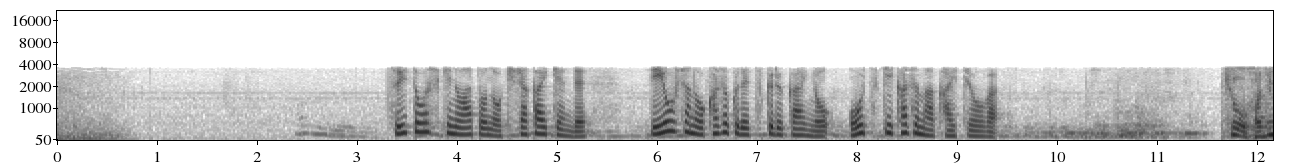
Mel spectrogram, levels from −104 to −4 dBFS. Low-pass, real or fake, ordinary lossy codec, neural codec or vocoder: 3.6 kHz; real; none; none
